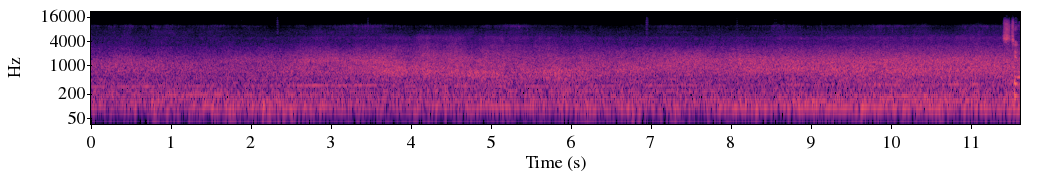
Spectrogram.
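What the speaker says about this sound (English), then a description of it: "Lufthansa A380 should be making that right turn onto Kilo." A Lufthansa Airbus A380 airliner taxiing at LAX airport, with a steady distant jet engine rumble and hiss that holds evenly and sits under faint wind.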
